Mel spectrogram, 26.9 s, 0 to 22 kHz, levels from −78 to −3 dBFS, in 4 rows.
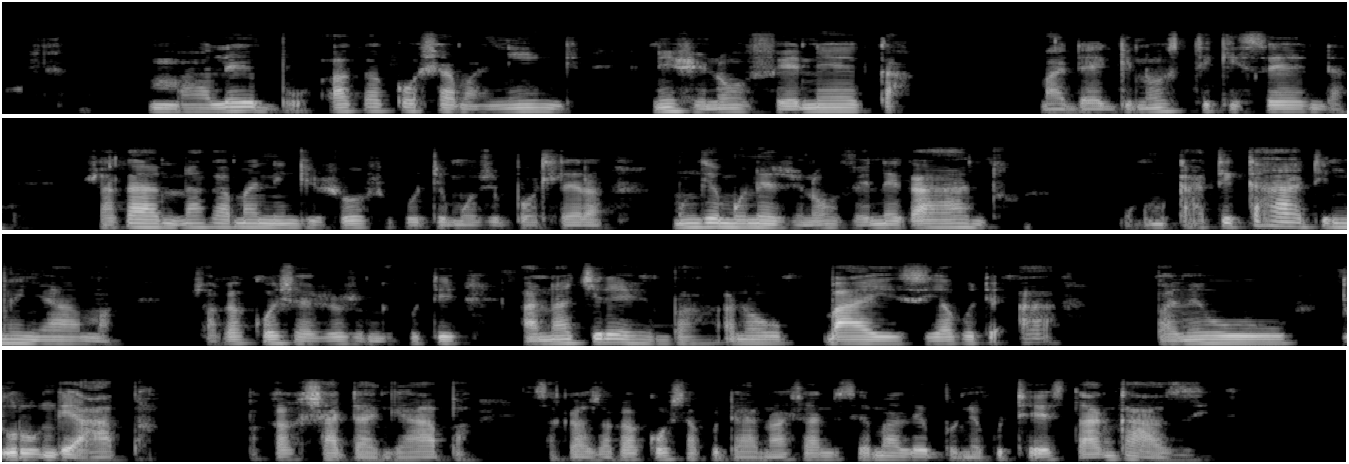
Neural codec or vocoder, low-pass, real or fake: none; 7.2 kHz; real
